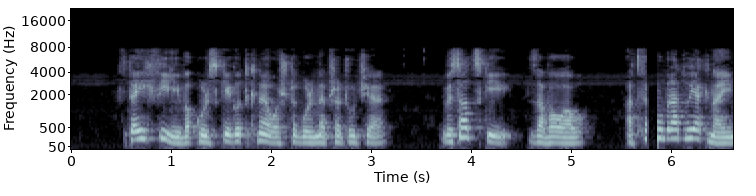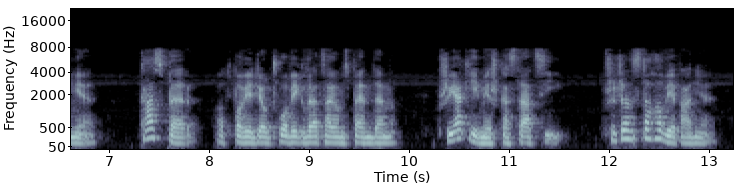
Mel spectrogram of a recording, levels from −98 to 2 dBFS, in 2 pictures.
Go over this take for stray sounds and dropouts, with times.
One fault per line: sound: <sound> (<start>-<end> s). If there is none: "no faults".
sound: dropout (5.7-5.9 s)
